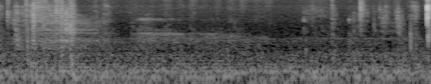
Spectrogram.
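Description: Spiral-bound paper planner being opened and laid flat: a few soft paper rustles and light taps in the first second, then faint room tone.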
